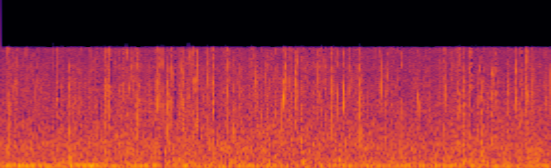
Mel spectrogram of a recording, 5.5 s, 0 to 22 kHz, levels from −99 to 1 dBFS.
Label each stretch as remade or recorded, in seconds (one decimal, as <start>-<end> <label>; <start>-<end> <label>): 0.0-5.5 recorded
